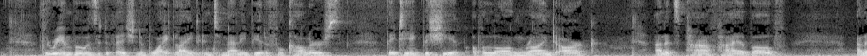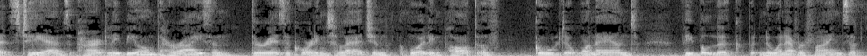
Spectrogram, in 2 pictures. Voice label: Irish English, North of Ireland, reading passage, Cos. Antrim/Down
